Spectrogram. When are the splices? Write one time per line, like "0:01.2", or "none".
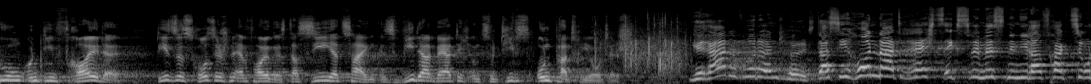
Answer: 0:06.7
